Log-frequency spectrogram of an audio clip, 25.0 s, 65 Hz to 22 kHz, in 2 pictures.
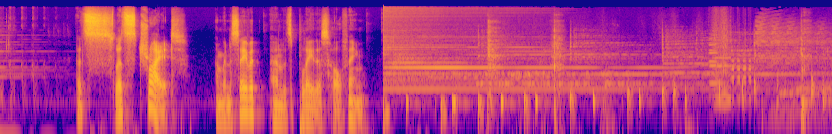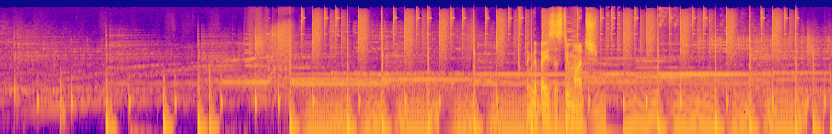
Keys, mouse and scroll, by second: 3.4 ctrl+s, 3.9-4.8 ctrl+drag, 5.4-5.8 drag, 5.7 space, 6.2 ctrl+scroll up 1, 13.2-14.4 ctrl+scroll down 5, 14.9 scroll down 2, 15.5 scroll up 2, 17.6-18.3 scroll down 4, 18.6-18.9 scroll down 2, 20.9 scroll down 2, 22.0 click, 23.4 click.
